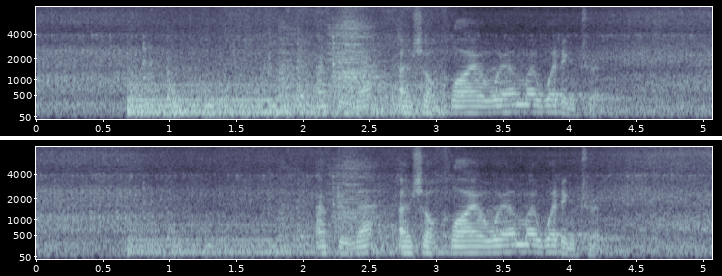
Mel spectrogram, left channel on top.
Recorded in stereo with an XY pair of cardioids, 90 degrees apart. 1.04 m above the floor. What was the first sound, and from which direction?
A sliding door, 60° left.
